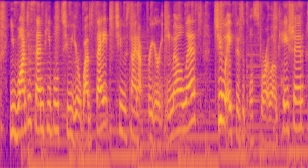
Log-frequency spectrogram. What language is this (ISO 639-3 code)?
eng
